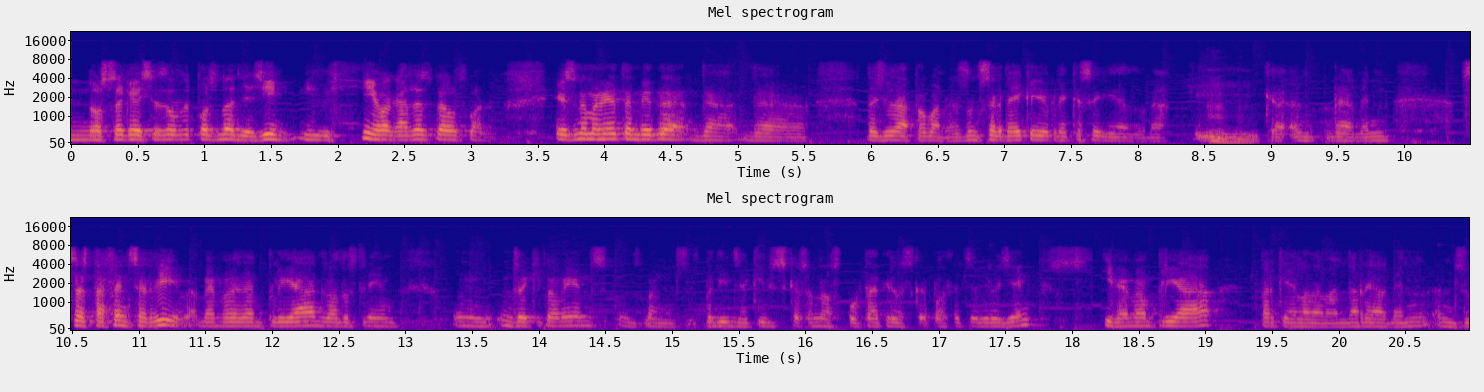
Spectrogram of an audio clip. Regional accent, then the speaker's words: El Vendrell, Catalonia, Spain; ja que som gent del Vendrell, que vinguin aquí a fer aquesta proposta aquí

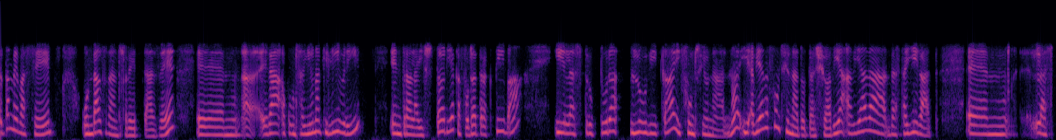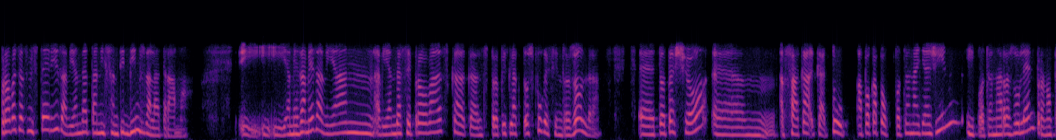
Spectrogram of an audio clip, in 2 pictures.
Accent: Catalonia, Spain; Sí, jo sóc del Maresme

